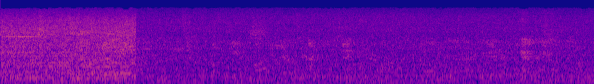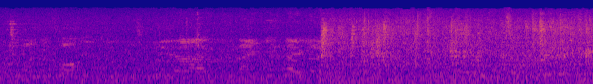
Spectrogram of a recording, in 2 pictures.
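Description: A jet airliner's engines rumble steadily as it approaches to land.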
